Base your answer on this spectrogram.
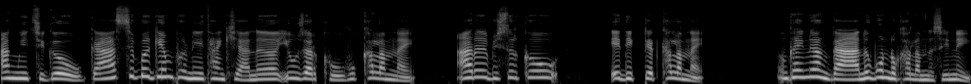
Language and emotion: Bodo, disgusted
